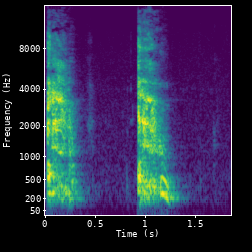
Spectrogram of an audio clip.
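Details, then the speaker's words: Two harsh, explosive coughs a second apart, each fading quickly, from an adult with a lingering cold, triggered by a throat tickle when talking; a dry irritative cough. "sorry guys I see only happens when I start talking and you get that tickle in your floor"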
